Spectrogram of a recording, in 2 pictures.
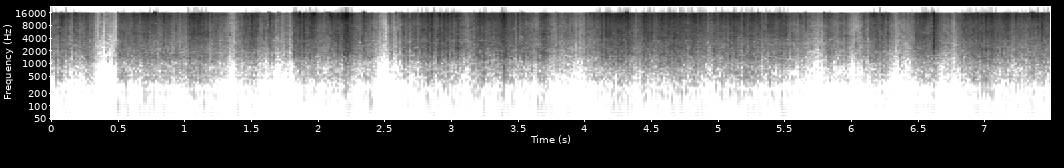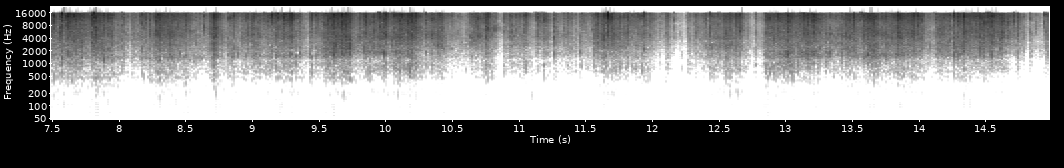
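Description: A thin sheet of brown parchment paper is held up, then folded and rolled between the hands. It makes a steady, dense, bright crinkling with brief dips and sharper crunches throughout, and almost no low end.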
